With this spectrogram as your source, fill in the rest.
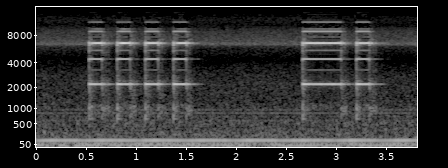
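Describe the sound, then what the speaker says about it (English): An RC boat's ESC chirps during calibration: four quick electronic beeps, a pause, then another short burst of three, all clear over a low steady hum. "You'll hear it beep 4 times because it's a 4S in this case."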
